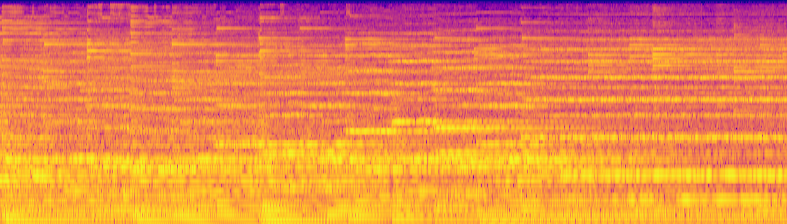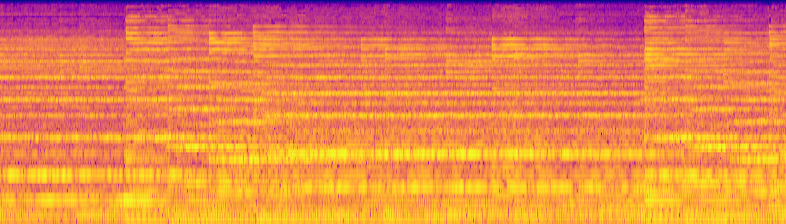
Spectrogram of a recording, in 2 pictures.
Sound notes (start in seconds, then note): none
